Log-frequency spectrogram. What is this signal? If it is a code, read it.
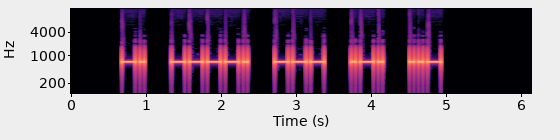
Morse code, heard as a keyed tone, about 20 wpm, spaced as for 15 wpm, 700 Hz. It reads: N9ORU
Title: 186 Lesson 30g - Letter b - Call Signs 20wpm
